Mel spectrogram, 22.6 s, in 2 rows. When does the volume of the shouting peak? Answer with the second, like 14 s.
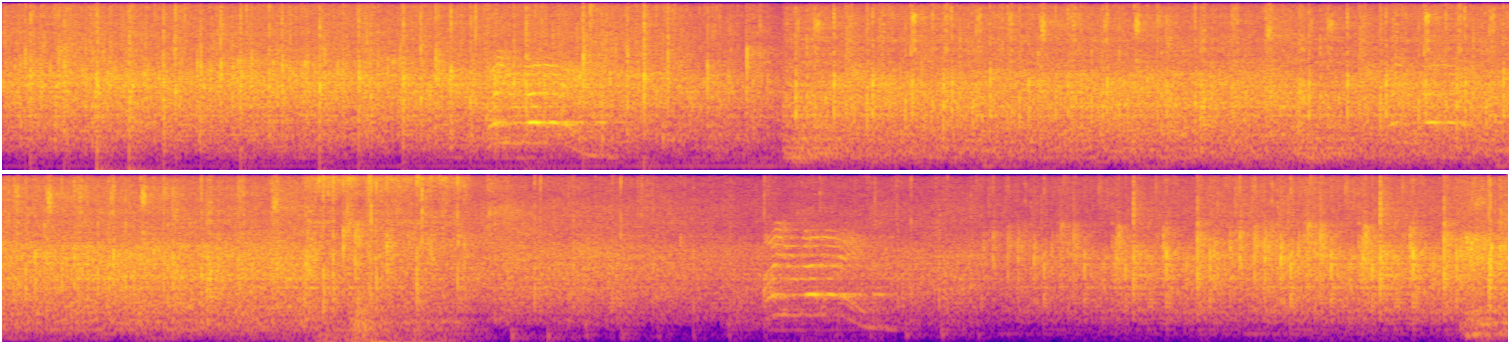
4 s.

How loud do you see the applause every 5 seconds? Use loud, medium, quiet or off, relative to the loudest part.
loud, loud, loud, medium, loud.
